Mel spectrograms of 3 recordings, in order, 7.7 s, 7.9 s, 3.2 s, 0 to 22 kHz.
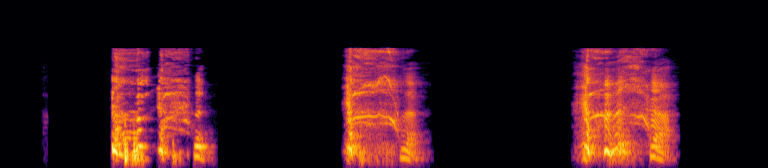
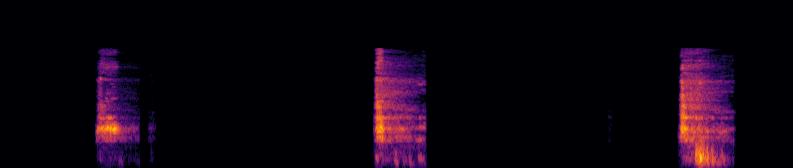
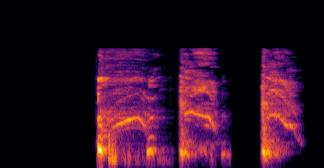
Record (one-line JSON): {"three_cough_length": "7.7 s", "three_cough_amplitude": 26323, "three_cough_signal_mean_std_ratio": 0.38, "exhalation_length": "7.9 s", "exhalation_amplitude": 5482, "exhalation_signal_mean_std_ratio": 0.22, "cough_length": "3.2 s", "cough_amplitude": 14063, "cough_signal_mean_std_ratio": 0.35, "survey_phase": "alpha (2021-03-01 to 2021-08-12)", "age": "18-44", "gender": "Male", "wearing_mask": "No", "symptom_cough_any": true, "symptom_headache": true, "symptom_onset": "4 days", "smoker_status": "Current smoker (1 to 10 cigarettes per day)", "respiratory_condition_asthma": false, "respiratory_condition_other": false, "recruitment_source": "Test and Trace", "submission_delay": "2 days", "covid_test_result": "Positive", "covid_test_method": "RT-qPCR", "covid_ct_value": 13.3, "covid_ct_gene": "N gene", "covid_ct_mean": 14.1, "covid_viral_load": "24000000 copies/ml", "covid_viral_load_category": "High viral load (>1M copies/ml)"}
